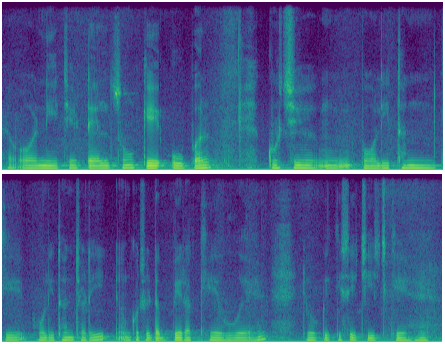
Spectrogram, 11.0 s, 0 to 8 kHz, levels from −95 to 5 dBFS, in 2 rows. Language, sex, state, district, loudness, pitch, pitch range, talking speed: Hindi, male, Uttar Pradesh, Lalitpur, -20 LUFS, 115 Hz, 110-120 Hz, 125 wpm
